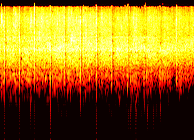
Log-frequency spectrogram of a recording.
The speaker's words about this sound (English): Give them some claps.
